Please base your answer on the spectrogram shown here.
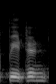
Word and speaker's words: patent: I keep referring to it as patent sometimes and patent. Patent is the US pronunciation, patent is the Indian pronunciation.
